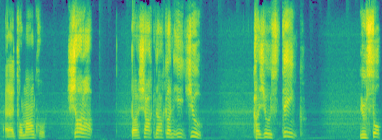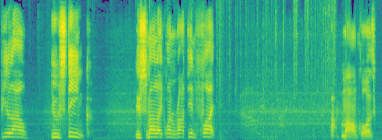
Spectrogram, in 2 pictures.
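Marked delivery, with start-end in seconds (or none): 1.3-12.0 higher-pitched, indignant telling-off; mock scolding. Nephew telling his uncle that he stinks, mock scolding.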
